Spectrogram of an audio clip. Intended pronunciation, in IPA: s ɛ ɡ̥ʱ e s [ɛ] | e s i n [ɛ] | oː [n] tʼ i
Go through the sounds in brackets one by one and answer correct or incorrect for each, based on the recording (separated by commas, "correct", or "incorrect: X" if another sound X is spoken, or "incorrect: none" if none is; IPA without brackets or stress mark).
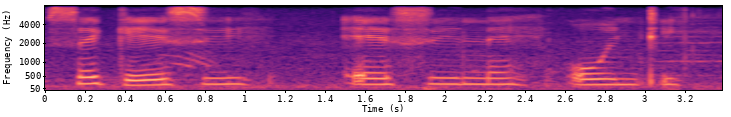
incorrect: i, correct, correct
